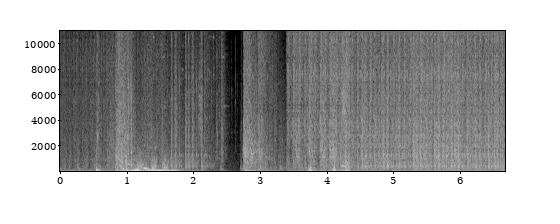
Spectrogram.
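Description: Shooting-game gunfire in loud machine-gun bursts, broken by a brief silent gap near the middle, then continuing as steady automatic fire to the end.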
